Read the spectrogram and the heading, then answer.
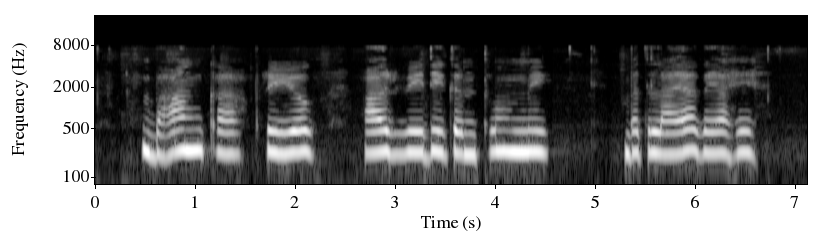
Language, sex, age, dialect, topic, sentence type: Hindi, female, 18-24, Awadhi Bundeli, agriculture, statement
